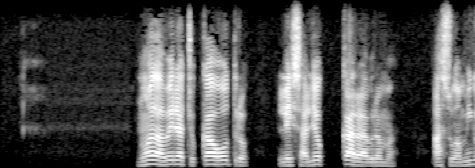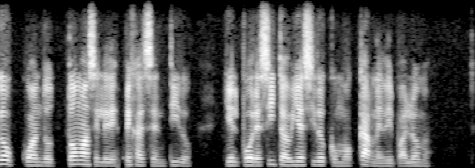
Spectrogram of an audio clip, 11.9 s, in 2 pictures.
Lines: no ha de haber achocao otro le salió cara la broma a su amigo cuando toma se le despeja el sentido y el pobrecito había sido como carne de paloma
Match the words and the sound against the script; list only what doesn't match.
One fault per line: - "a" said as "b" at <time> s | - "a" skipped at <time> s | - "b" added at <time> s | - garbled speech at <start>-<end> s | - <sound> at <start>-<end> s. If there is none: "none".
none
